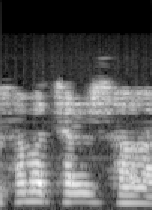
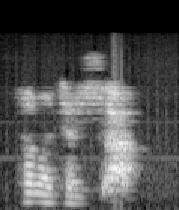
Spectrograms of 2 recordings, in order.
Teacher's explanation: 뒤에 오는 첫 소리가 된소리로 납니다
